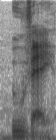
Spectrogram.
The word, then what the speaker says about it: Uwe: Uwe is how you say his name.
